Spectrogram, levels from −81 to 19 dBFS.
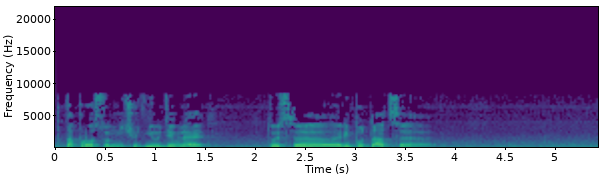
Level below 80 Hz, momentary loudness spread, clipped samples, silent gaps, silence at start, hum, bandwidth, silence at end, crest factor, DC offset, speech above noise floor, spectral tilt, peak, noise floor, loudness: -46 dBFS; 24 LU; under 0.1%; none; 0 s; none; 8.8 kHz; 0 s; 14 dB; under 0.1%; 20 dB; -6 dB/octave; -6 dBFS; -40 dBFS; -20 LUFS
